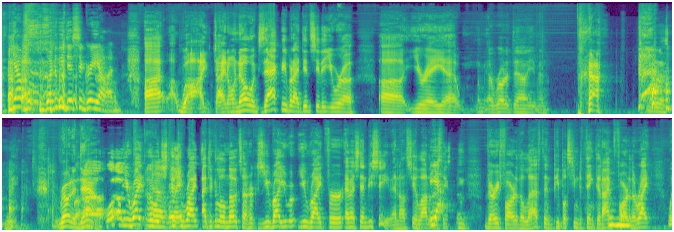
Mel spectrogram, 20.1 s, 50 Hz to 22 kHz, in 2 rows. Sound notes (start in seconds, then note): 8.6 chuckles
